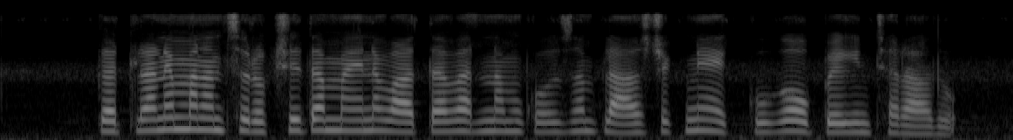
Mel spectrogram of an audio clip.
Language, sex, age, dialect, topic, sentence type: Telugu, male, 56-60, Telangana, agriculture, statement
